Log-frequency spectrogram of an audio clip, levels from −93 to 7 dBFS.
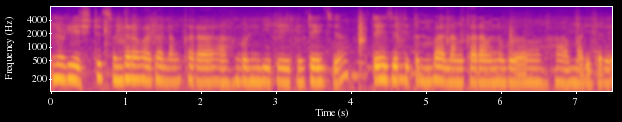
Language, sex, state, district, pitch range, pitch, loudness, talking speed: Kannada, female, Karnataka, Shimoga, 170-190 Hz, 175 Hz, -16 LUFS, 120 wpm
